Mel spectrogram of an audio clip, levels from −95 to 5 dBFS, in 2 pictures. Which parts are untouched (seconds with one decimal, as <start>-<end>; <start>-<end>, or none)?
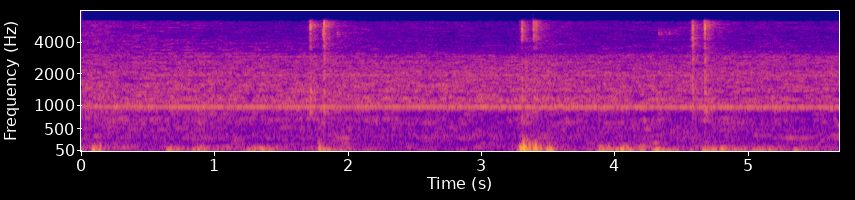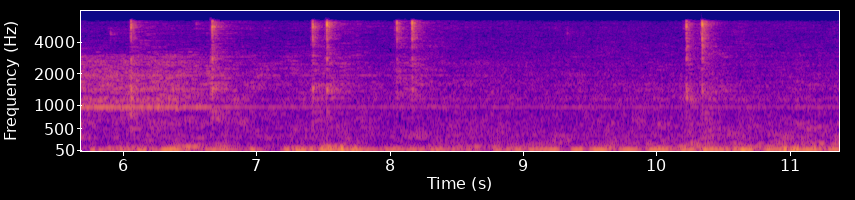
0.4-3.4; 3.9-8.2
